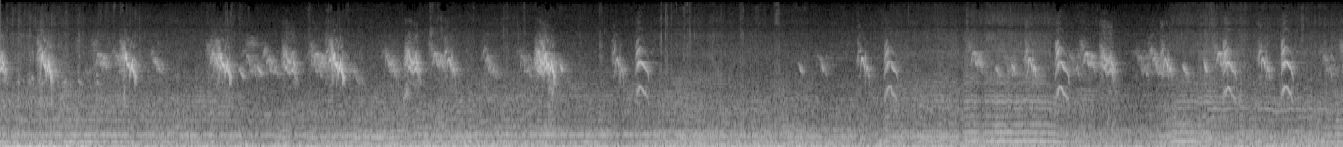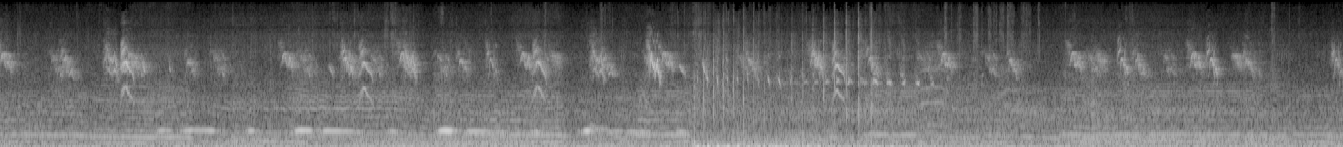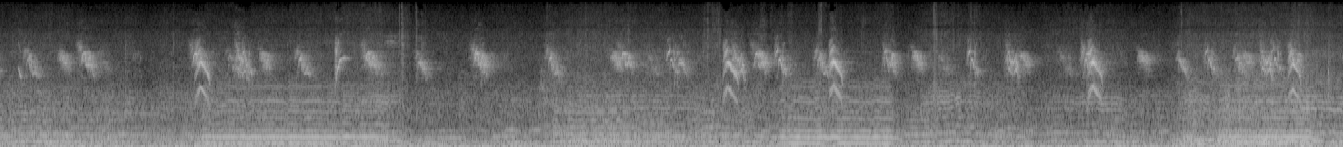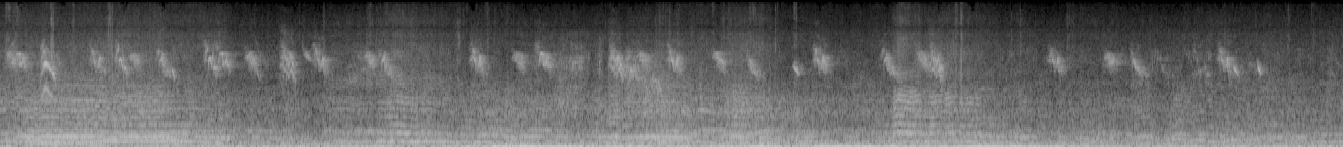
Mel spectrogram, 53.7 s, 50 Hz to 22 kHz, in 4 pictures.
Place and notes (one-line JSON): {"title": "Chapel Fields, Helperthorpe, Malton, UK - bees on lavender ...", "date": "2019-07-12 17:30:00", "description": "bees on lavender ... SASS placed between two lavender bushes ... bird calls ... song ... calls ... starling ... house sparrow ... dunnock ... chaffinch ... house martin ... collared dove ... blackbird ... background noise ... traffic ...", "latitude": "54.12", "longitude": "-0.54", "altitude": "77", "timezone": "Europe/London"}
